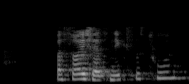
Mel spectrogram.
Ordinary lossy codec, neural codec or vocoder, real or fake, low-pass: MP3, 24 kbps; codec, 24 kHz, 3.1 kbps, DualCodec; fake; 7.2 kHz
